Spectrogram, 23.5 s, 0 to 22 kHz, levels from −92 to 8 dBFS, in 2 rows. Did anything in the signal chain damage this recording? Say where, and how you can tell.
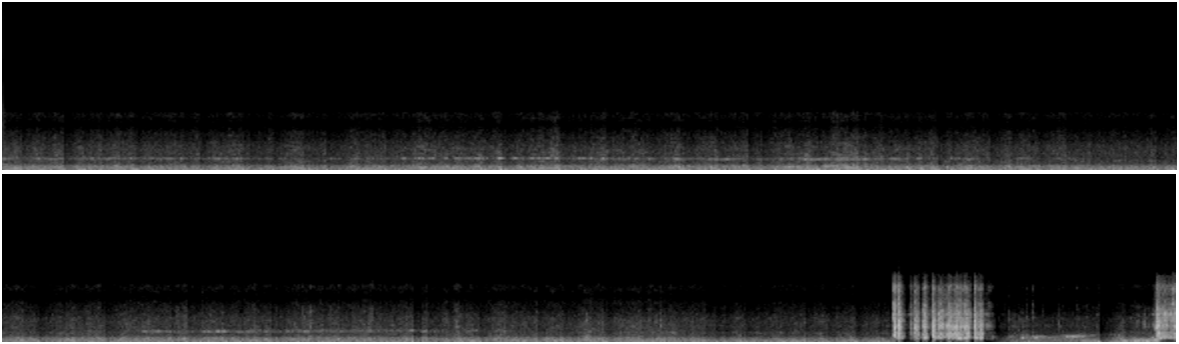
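Yes. For the whole clip, a noise suppressor applied to music or sounds, in the call processing stage, treats sustained tones and reverb tails as noise. It pulls them down by roughly 5 dB while attacks pass, so the sound pumps and thins. A compressor would dip on loud peaks instead, and there is no content above 8 kHz.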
